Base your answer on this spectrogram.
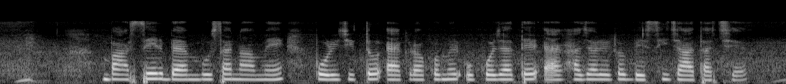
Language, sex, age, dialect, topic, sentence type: Bengali, female, 18-24, Western, agriculture, statement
